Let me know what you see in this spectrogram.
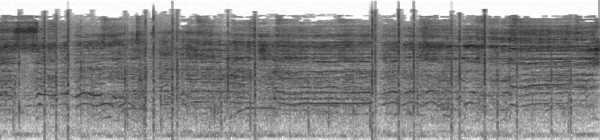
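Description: Fireworks display: aerial shells bursting in rapid succession, a dense run of sharp bangs, with music playing behind.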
